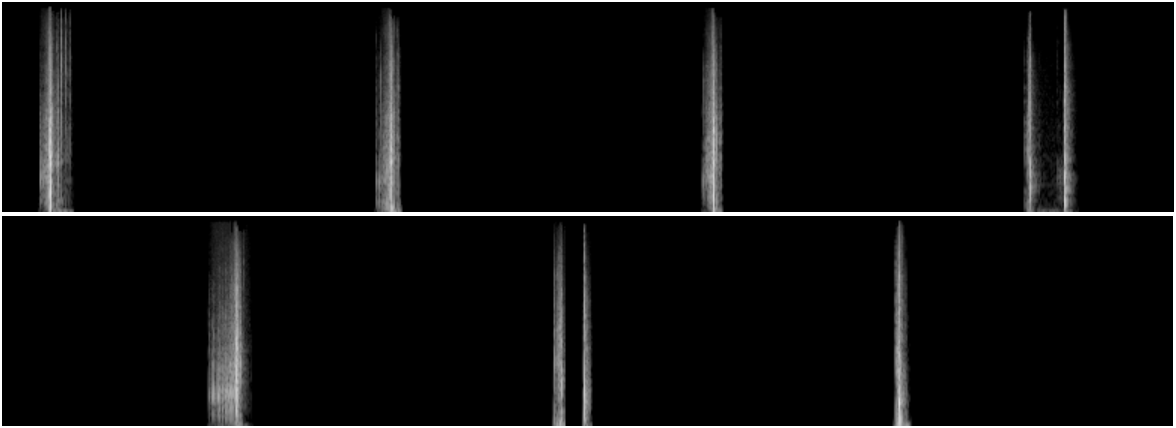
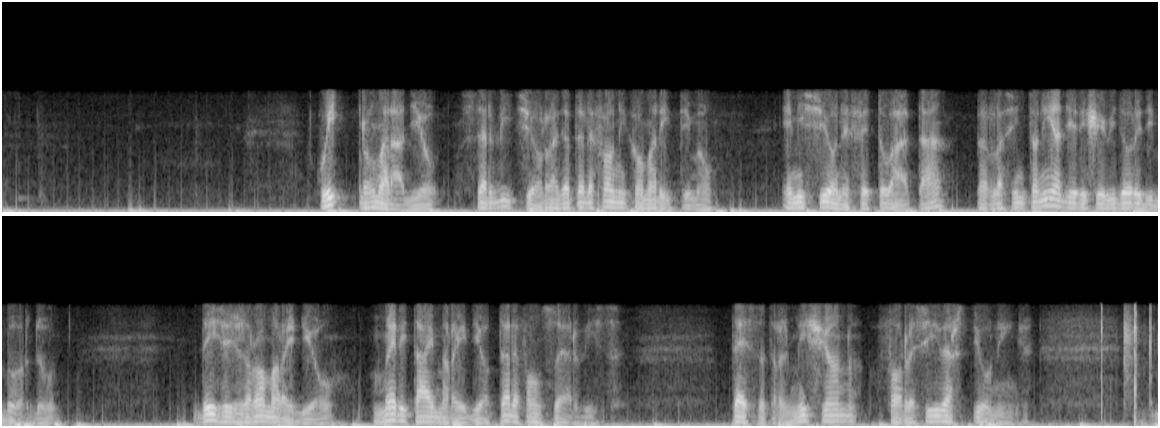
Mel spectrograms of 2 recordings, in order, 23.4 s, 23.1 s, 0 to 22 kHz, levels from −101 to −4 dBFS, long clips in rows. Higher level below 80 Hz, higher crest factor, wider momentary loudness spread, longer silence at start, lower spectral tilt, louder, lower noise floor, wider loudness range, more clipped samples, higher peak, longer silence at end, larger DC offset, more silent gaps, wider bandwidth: second, -54 dBFS vs -36 dBFS; first, 36 dB vs 26 dB; first, 19 LU vs 15 LU; first, 0.4 s vs 0 s; second, -3.5 dB/octave vs -11 dB/octave; about the same, -27 LUFS vs -26 LUFS; first, under -90 dBFS vs -50 dBFS; about the same, 5 LU vs 3 LU; neither; about the same, 0 dBFS vs 0 dBFS; first, 2.7 s vs 0 s; second, under 0.1% vs 1%; first, 0.71-3.72 s, 3.98-6.99 s, 7.20-10.21 s, 10.75-13.77 s, 14.22-17.22 s, 17.35-17.52 s, 17.61-20.63 s vs none; first, 17.5 kHz vs 4 kHz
